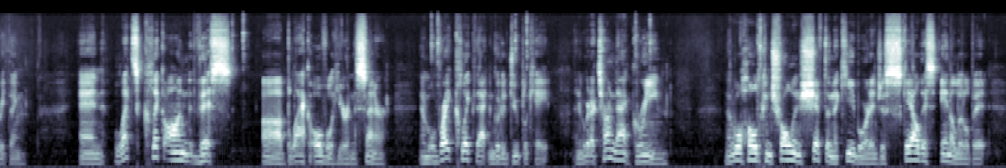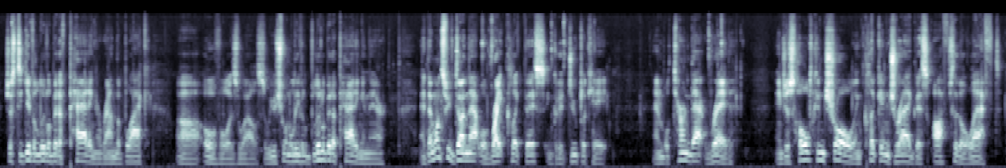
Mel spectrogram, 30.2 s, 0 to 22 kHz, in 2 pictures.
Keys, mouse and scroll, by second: 3.6 click, 6.6 click, 7.9 click, 9.7 click, 13.7-15.6 ctrl+shift+drag, 22.4 click, 23.5 click, 25.8 click, 28.3-30.1 ctrl+drag.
